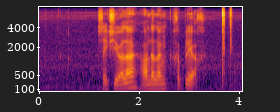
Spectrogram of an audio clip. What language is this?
Afrikaans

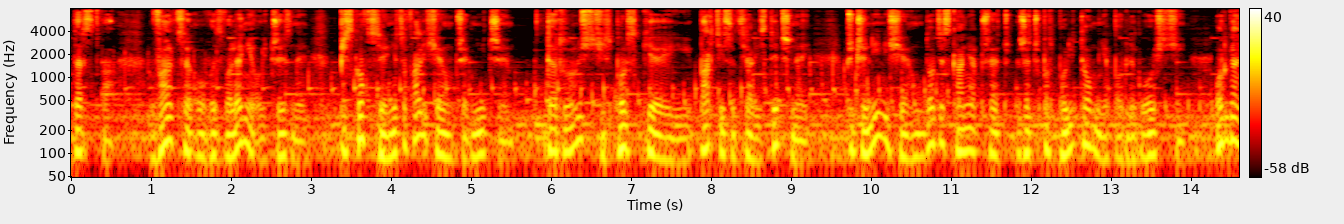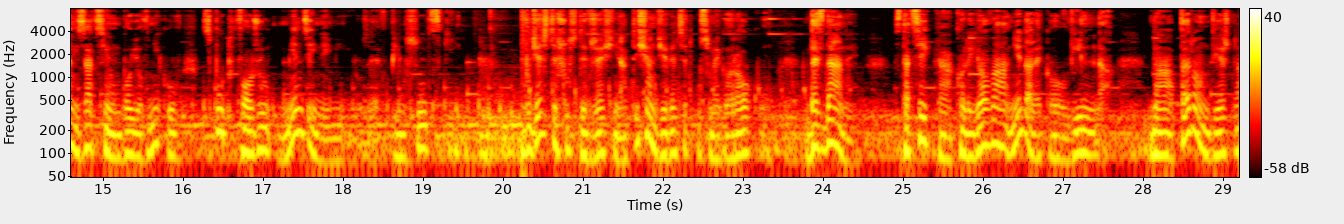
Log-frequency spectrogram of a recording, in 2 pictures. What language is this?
Polish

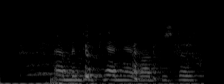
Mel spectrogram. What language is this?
Danish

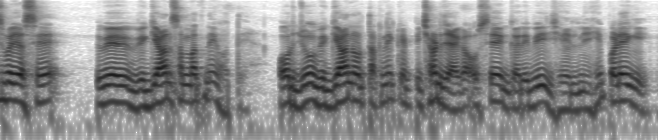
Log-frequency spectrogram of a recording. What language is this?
Hindi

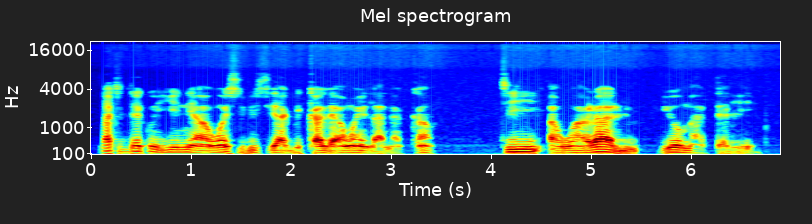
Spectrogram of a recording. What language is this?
Yoruba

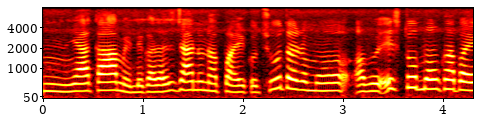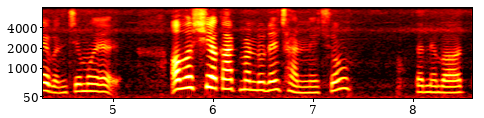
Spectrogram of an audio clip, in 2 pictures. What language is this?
Nepali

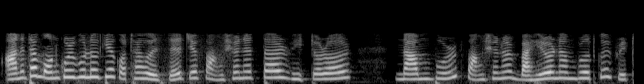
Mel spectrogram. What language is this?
Assamese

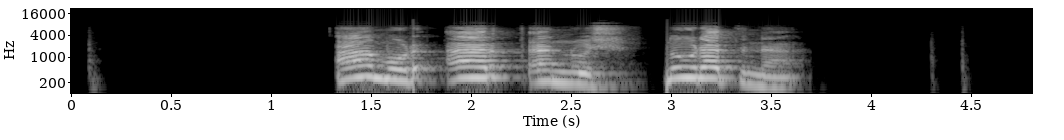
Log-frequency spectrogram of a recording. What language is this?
Jaqaru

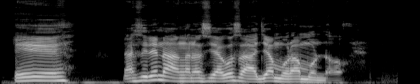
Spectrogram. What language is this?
Kikuyu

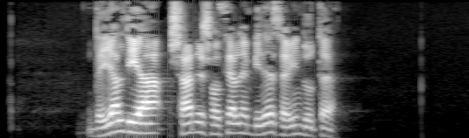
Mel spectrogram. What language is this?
Basque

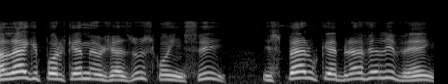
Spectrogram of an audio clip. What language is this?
Portuguese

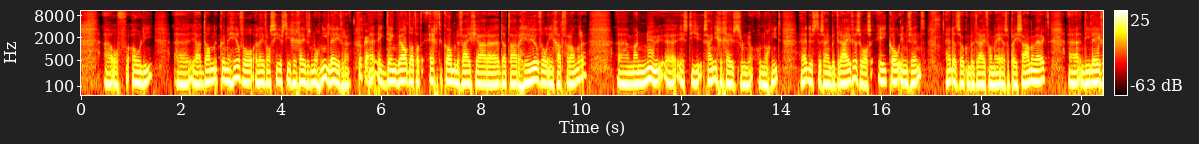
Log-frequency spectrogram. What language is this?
Dutch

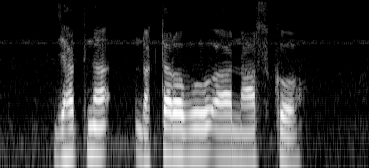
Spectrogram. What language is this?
Santali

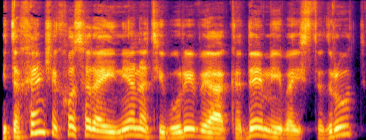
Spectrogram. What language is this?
Hebrew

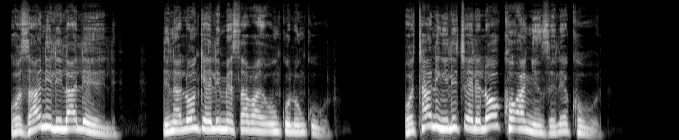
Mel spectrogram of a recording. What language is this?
North Ndebele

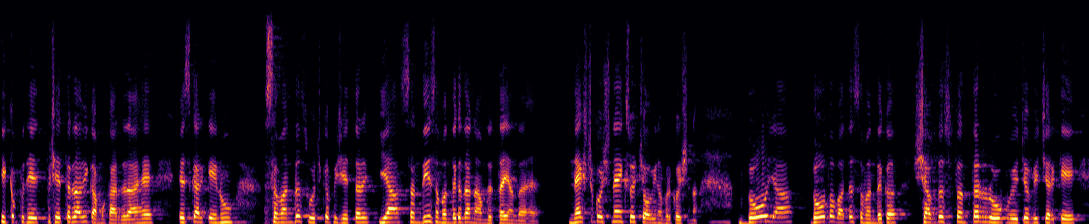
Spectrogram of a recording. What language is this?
Punjabi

